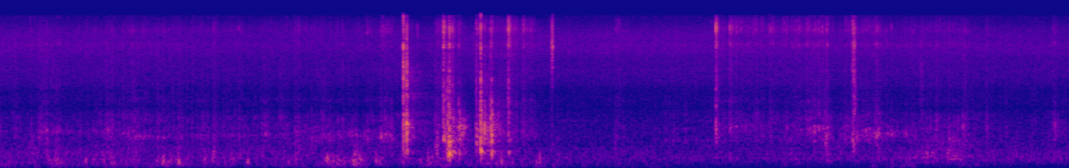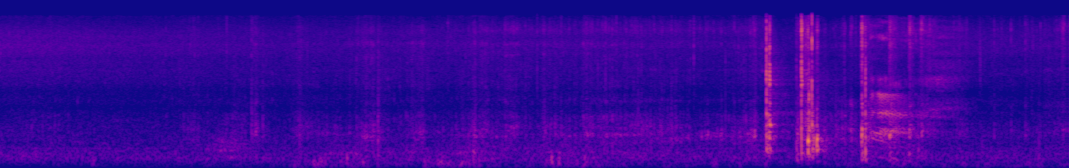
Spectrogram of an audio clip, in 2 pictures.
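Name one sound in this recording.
Skateboard wheels roll and rumble on rough asphalt.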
